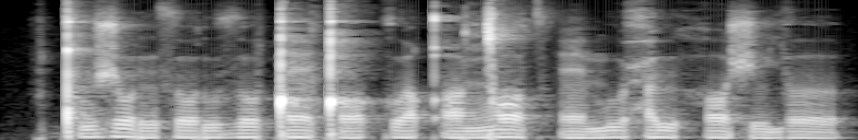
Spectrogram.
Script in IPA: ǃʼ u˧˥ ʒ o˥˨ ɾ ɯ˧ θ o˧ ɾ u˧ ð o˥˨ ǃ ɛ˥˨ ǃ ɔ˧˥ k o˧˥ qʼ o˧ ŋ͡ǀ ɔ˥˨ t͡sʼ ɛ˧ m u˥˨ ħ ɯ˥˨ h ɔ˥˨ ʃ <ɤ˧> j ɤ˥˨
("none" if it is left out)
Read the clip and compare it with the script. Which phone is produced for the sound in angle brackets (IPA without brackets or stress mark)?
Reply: ɯ˧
